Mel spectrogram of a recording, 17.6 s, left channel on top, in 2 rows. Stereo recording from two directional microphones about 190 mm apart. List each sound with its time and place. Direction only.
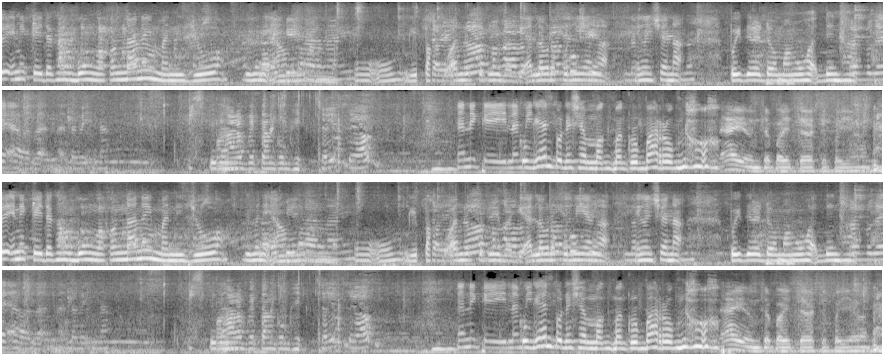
0.0 s speech: 20° right (ahead or behind); by 8.4 s centre (ahead or behind)
11.1 s speech: 10° right (ahead or behind)
13.3 s speech: 45° right (ahead or behind); by 14.1 s 30° right (ahead or behind)
14.1 s speech: 20° right (ahead or behind)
